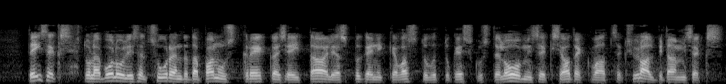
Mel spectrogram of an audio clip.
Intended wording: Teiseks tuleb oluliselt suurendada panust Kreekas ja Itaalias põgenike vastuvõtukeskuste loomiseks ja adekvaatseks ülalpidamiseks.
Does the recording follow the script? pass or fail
pass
